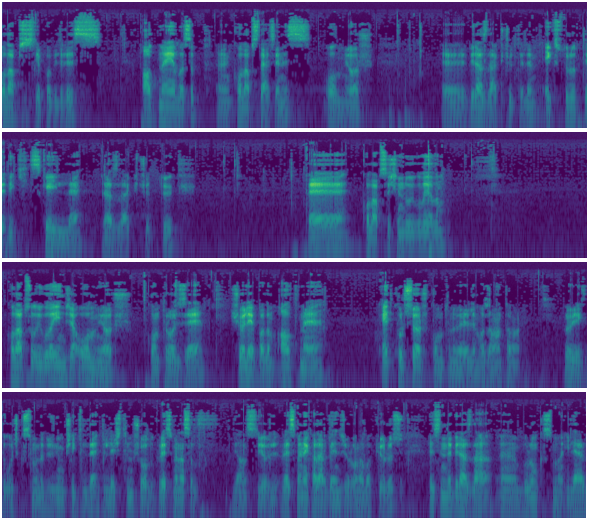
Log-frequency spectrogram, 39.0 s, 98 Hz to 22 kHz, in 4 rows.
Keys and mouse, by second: 2.9 alt+m, 6.8 ctrl+z, 9.6 e, 10.6 s, 14.3-16.9 drag, 16.9 alt+m, 22.3 ctrl+z, 24.7 alt+m, 27.6 Tab, 31.3 KP_3, 32.6 z, 38.0 Tab.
